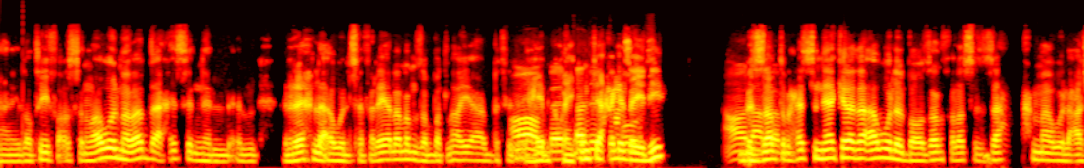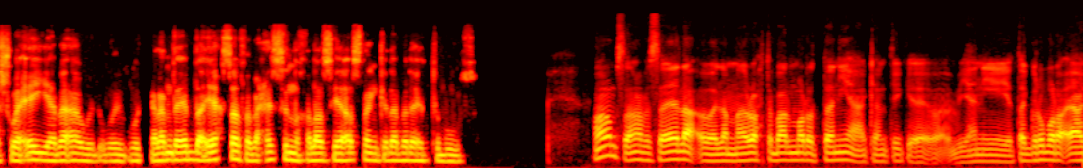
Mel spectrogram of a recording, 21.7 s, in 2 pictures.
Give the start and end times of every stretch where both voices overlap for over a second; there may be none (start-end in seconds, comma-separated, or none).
5.1-6.5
